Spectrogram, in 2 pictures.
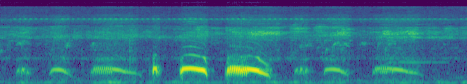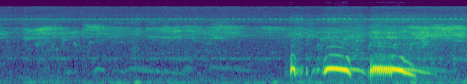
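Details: Spotted dove, local name tekukur, calling as a lure to provoke a rival's temper: two bursts of low, round cooing phrases, each a short note run into longer drawn coos, with a thin steady high insect-like hiss throughout.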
